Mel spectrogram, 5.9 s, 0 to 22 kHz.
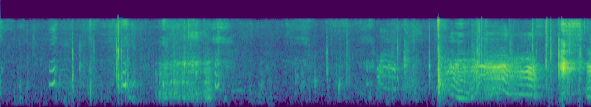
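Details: Staffordshire Bull Terrier puppies, called staffy or Stafford, five weeks old, recorded indoors on 16 April 2019; soft high whimpers and squeaky whines come in short uneven bursts, growing louder and more continuous toward the end.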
